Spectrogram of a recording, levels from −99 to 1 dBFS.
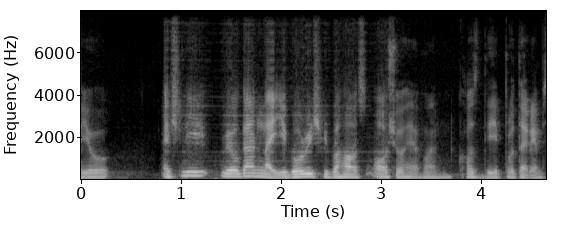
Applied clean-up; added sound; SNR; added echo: neural separator model SepFormer DNS4.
